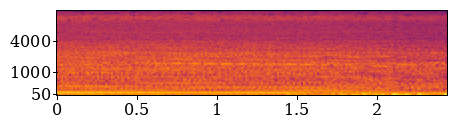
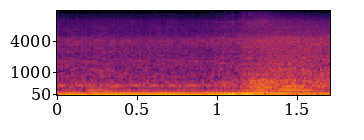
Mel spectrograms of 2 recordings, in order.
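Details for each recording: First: MG TF 160 VVC, rebuilt Rover K-series engine, warm after heat cycling: climbs cleanly from idle to higher rpm with an even deep drone, no rattle or hesitation; VVC mechanism checked on PSCAN and working as expected. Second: MG TF 160 VVC, Rover K-series engine just rebuilt: engine blips up then sags slowly instead of dropping to idle, hanging around 1500–2000 rpm because the cable-operated accelerator is sticky and doesn't fully return.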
